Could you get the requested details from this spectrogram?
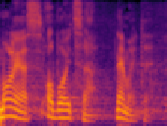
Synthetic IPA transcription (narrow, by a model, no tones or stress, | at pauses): moliʋasobojt̪sa | neːmojt̪ʰe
